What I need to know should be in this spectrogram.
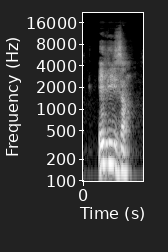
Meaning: present participle of élire
- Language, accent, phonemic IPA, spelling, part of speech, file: French, Canada, /e.li.zɑ̃/, élisant, verb, LL-Q150 (fra)-élisant.wav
